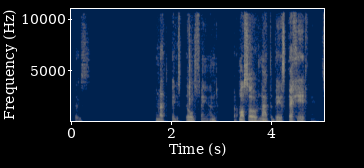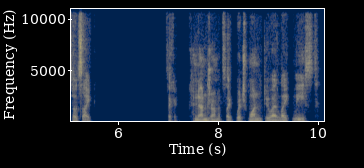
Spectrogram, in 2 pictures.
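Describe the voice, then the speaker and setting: Very deep-voiced man in his thirties. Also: darkish tone, husky. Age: 30s. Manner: rambling, enthusiastic, frequent "like" fillers. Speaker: streamer building a model kit. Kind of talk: casual livestream chat while building.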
